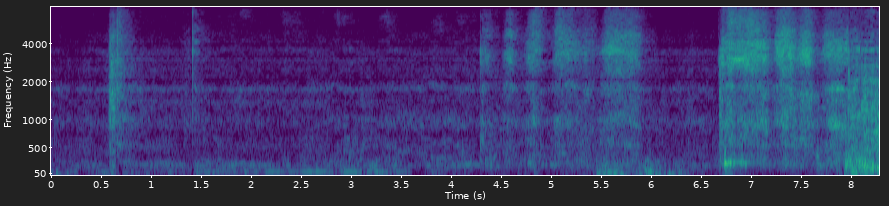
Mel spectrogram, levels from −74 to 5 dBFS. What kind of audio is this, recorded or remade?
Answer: remade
